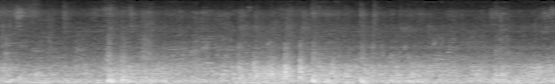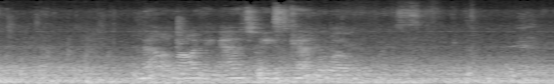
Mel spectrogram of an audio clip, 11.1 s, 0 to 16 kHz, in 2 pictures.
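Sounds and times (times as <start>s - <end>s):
sharp knocks of train: 0.0s - 9.0s
train wheels rumbling on track: 0.0s - 11.0s.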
